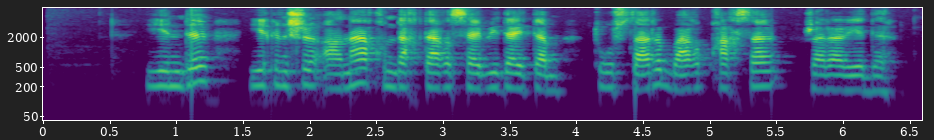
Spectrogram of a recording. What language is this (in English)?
Kazakh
